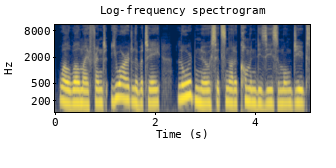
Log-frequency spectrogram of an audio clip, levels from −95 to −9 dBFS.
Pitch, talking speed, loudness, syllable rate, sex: 185 Hz, 200 wpm, -16 LUFS, 5.4 syllables/s, female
